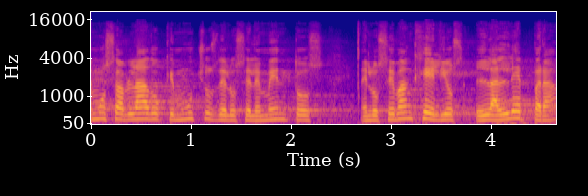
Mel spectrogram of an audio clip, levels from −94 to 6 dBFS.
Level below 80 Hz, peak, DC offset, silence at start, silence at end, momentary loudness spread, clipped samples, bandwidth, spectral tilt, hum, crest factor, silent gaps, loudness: -48 dBFS; -2 dBFS; under 0.1%; 0 s; 0 s; 9 LU; under 0.1%; 15 kHz; -5 dB/octave; none; 16 dB; none; -19 LUFS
